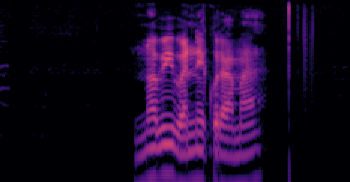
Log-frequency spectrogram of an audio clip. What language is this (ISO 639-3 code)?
nep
